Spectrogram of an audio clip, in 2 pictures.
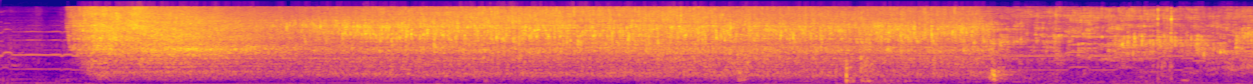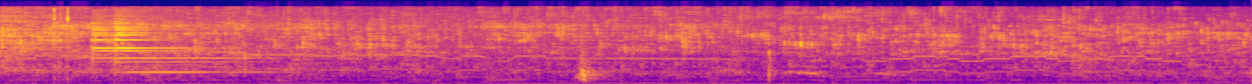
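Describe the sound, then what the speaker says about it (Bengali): Spiced chicken pieces frying in hot oil in a kadai, a loud, steady sizzle and hiss that starts suddenly and settles slightly, with occasional clinks of a utensil. "তেলটা গরম হয়ে গেছে এবারে একটা একটা করে আমি চিকেন ছাড়বো"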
